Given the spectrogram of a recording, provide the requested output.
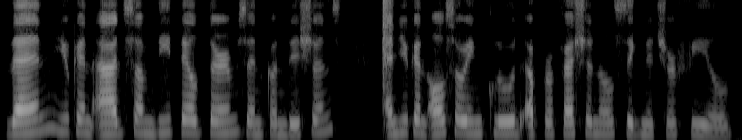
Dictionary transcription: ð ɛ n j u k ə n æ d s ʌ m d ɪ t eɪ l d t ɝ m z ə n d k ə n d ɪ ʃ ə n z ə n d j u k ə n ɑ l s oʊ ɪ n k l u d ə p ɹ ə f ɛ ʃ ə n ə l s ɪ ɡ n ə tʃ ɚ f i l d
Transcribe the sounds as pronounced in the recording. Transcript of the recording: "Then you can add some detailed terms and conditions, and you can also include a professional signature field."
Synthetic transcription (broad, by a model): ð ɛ n j u k ə n æ d s ʌ m d ɪ t eɪ l d t ɝ m s ə n d k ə n d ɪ ʃ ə n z ə n d j u k ə n ɑ l s oʊ ɪ n k l u d ə p ɹ ə f ɛ ʃ ə n ə l s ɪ ɡ n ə tʃ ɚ f i l d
